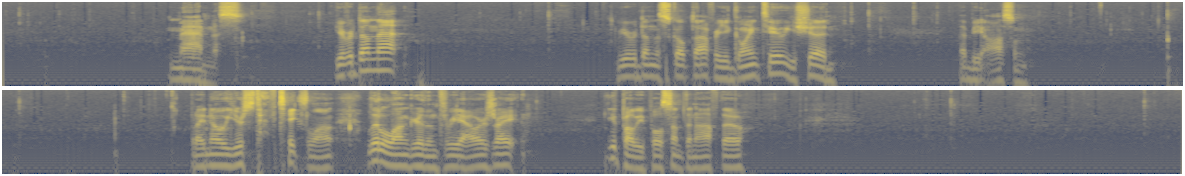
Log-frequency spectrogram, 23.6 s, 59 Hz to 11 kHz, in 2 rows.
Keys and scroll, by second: 0.2 s, 3.1 s, 8.3 ctrl+z, 16.3 s.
